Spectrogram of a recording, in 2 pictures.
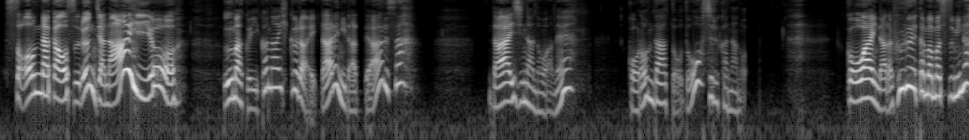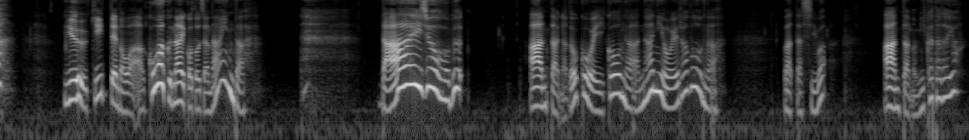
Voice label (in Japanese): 包容力のある母親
